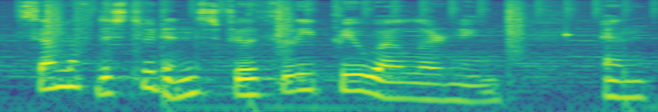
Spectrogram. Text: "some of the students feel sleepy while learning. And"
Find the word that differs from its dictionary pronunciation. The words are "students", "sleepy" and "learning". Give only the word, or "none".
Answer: sleepy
